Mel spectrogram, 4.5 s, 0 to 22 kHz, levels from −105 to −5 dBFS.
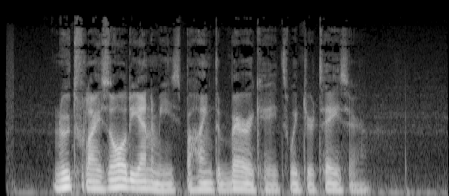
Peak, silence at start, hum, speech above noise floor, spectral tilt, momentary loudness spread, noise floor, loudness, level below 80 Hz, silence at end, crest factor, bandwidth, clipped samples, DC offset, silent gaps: -10 dBFS; 0.55 s; none; 29 dB; -7 dB/octave; 14 LU; -55 dBFS; -26 LUFS; -48 dBFS; 0.8 s; 18 dB; 15 kHz; under 0.1%; under 0.1%; none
